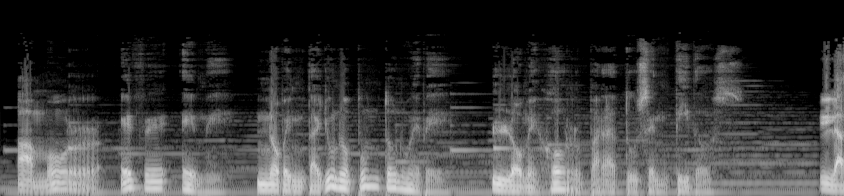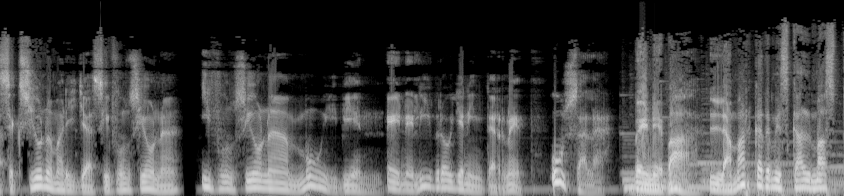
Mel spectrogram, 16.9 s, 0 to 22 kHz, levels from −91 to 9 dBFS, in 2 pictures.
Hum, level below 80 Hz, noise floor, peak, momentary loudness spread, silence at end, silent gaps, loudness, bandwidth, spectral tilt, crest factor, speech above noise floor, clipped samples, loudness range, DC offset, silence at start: none; -26 dBFS; -36 dBFS; 0 dBFS; 12 LU; 0 s; 10.30-10.36 s; -13 LUFS; 13 kHz; -6 dB/octave; 14 dB; 24 dB; under 0.1%; 5 LU; under 0.1%; 0.05 s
